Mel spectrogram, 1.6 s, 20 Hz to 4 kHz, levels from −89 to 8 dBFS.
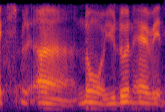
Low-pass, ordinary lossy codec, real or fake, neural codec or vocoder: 3.6 kHz; none; fake; codec, 24 kHz, 6 kbps, HILCodec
